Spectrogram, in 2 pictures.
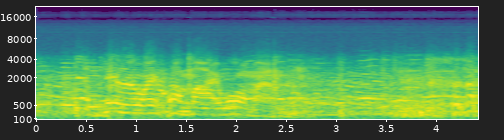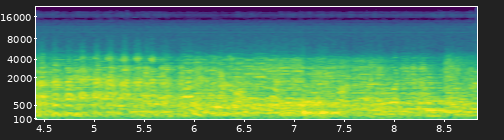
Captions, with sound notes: Get away from my woman. (men laughing)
